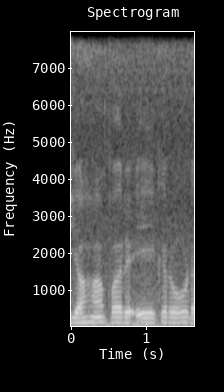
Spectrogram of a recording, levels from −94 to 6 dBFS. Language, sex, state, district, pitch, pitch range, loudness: Hindi, male, Uttar Pradesh, Shamli, 135 Hz, 135-140 Hz, -14 LUFS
